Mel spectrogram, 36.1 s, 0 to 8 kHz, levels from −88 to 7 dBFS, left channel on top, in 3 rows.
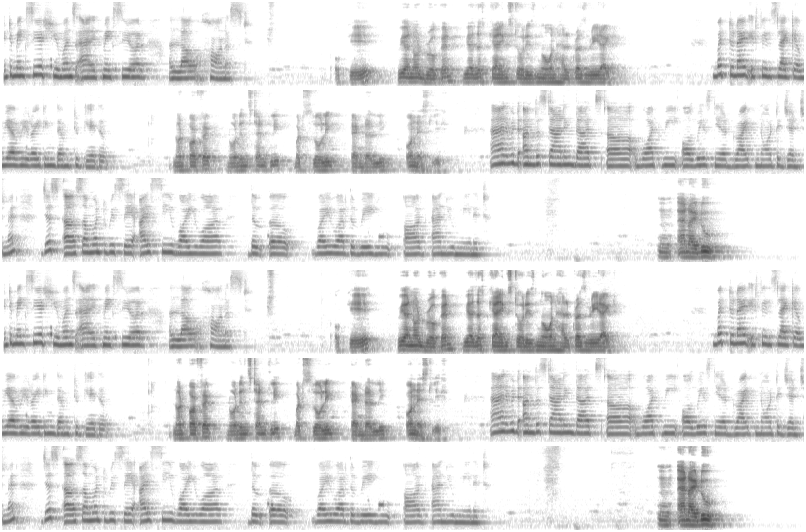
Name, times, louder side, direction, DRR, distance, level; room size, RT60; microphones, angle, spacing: voice 1, 0.0-3.7 10.7-13.7 19.3-27.4 27.7-28.4 28.7-31.4, left 1 dB, 5° left, 0.6 m, -39 dB
voice 2, 5.0-5.6 5.9-9.2 14.6-17.8 18.1-18.6 32.2-32.3 33.9-34.9, right 4 dB, 50° right, 0.6 m, -33 dB
17.5 x 14.0 x 5.8 m
head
